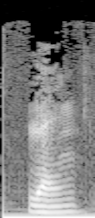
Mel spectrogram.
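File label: "lueng3", Teochew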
